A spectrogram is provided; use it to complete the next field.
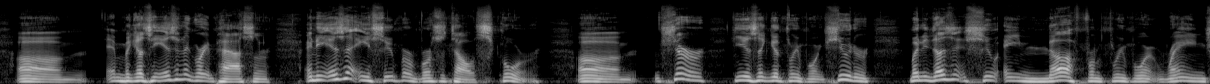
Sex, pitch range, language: male, 130-160 Hz, English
